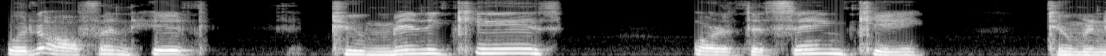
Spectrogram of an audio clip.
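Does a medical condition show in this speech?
Yes: severe brain injury; severe, ataxia.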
